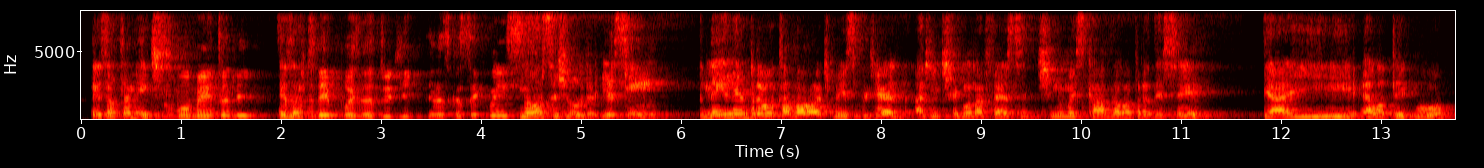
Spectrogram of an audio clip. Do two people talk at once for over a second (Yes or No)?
No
